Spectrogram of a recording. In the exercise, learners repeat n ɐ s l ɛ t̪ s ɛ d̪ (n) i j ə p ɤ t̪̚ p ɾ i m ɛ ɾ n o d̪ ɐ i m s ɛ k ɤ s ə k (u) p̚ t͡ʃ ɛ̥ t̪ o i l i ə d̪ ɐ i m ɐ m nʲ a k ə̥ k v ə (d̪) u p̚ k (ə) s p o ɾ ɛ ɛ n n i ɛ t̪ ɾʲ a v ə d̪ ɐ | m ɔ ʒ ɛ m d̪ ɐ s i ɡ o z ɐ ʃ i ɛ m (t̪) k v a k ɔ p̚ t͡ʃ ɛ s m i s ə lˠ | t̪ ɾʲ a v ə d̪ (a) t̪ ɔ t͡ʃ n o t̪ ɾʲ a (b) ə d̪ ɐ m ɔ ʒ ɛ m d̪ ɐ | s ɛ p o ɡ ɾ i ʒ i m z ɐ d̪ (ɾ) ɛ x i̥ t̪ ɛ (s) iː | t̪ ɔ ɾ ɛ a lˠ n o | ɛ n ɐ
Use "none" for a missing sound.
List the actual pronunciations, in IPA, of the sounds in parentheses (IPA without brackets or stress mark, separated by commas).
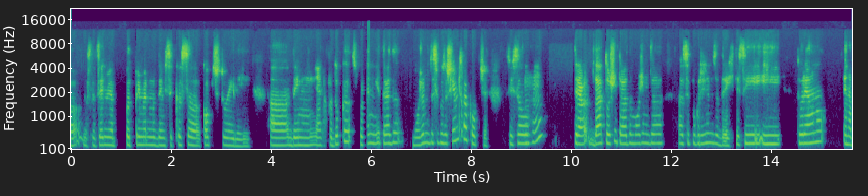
m, ɔ, d̪, ə, t̪, a, v, ɾ, s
